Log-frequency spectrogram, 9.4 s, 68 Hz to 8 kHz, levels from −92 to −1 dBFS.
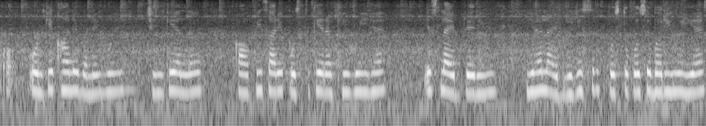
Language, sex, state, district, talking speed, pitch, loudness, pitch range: Hindi, female, Rajasthan, Jaipur, 145 wpm, 250 Hz, -15 LUFS, 240-260 Hz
